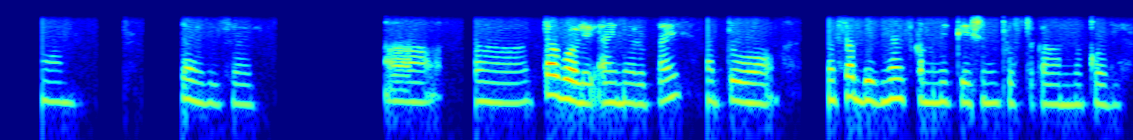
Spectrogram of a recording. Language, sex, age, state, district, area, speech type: Kannada, female, 18-30, Karnataka, Shimoga, rural, conversation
